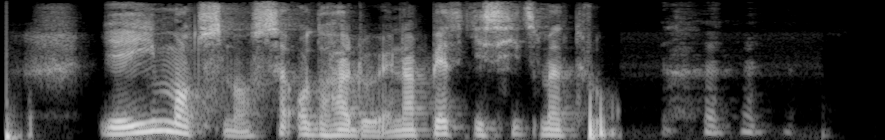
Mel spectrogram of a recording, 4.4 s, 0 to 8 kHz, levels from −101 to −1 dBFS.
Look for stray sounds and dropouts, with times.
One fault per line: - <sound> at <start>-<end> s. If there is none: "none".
- laugh at 3.3-4.0 s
